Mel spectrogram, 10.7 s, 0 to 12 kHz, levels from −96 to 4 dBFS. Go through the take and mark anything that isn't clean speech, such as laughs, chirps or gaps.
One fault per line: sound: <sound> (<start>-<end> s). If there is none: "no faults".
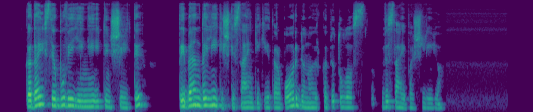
no faults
